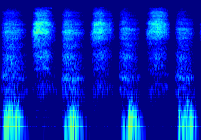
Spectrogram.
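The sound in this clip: Heavy, rapid breathing in a breathwork exercise: loud, steady breaths alternate between a low, rough rush of air and a higher airy hiss, for about four full cycles, with no talking.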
